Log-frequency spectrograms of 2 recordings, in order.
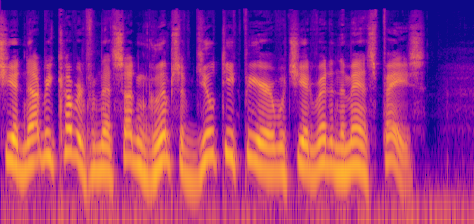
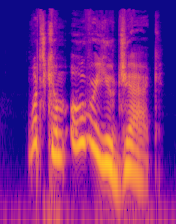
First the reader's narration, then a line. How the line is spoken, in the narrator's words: she cried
